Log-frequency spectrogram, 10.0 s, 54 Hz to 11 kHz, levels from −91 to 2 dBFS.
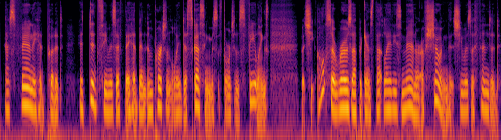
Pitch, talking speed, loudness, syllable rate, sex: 170 Hz, 195 wpm, -20 LUFS, 5.6 syllables/s, female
